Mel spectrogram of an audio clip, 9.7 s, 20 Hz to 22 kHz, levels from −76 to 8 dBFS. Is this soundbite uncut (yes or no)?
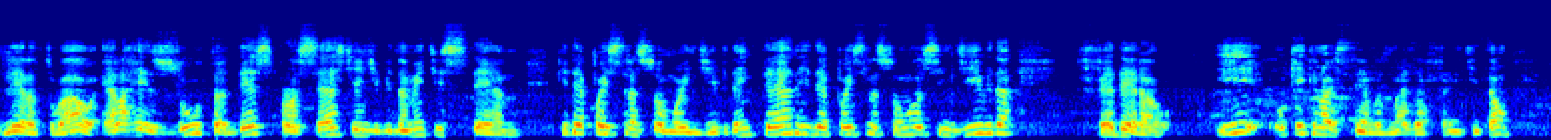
no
